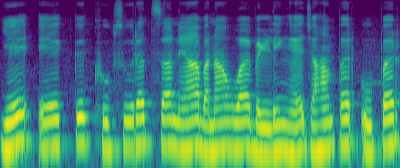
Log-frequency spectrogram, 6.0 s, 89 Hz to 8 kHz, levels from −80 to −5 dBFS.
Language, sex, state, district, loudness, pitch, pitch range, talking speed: Hindi, male, Odisha, Khordha, -15 LUFS, 155 Hz, 145-165 Hz, 120 wpm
